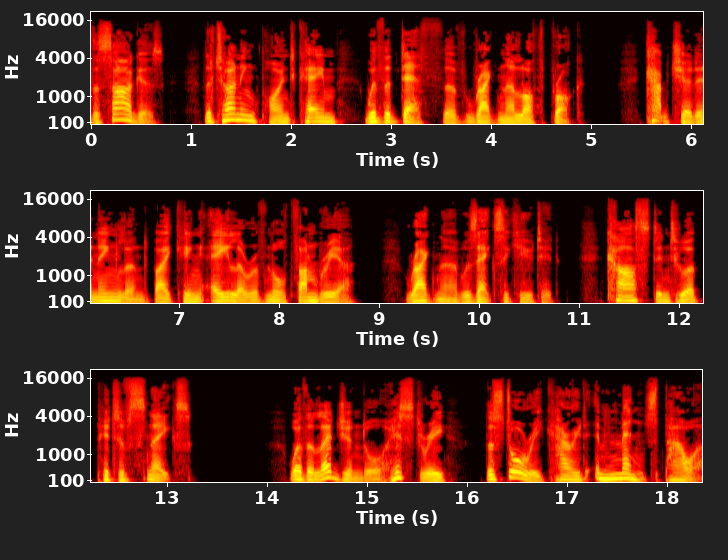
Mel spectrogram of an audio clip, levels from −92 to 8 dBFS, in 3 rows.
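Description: No technical faults detected.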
